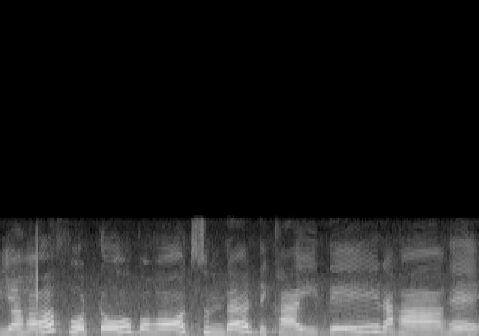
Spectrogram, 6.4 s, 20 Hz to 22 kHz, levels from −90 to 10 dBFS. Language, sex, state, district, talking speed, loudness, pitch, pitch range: Hindi, male, Madhya Pradesh, Dhar, 75 wpm, -13 LUFS, 300 Hz, 285-325 Hz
